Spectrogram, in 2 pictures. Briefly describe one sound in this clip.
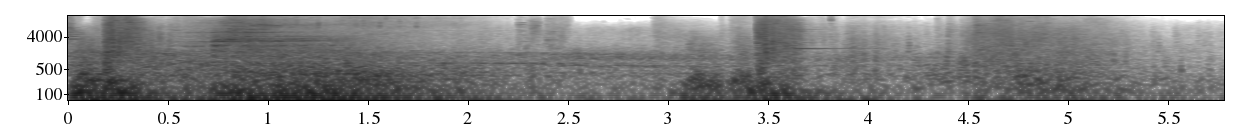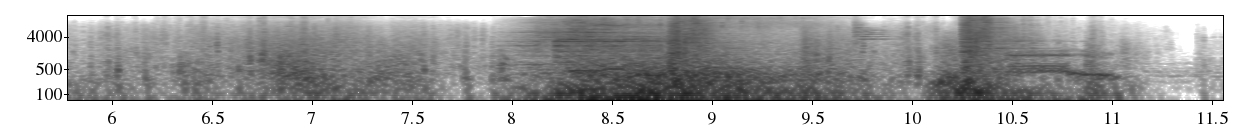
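Game spells crackle and blast in bursts during a fight.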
